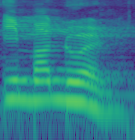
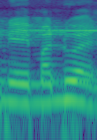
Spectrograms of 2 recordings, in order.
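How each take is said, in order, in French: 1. Le nom se prononce à l'anglaise. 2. Le nom se prononce à la française. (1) "moi je lis Emmanuel" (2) "vous appelez Emmanuel"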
